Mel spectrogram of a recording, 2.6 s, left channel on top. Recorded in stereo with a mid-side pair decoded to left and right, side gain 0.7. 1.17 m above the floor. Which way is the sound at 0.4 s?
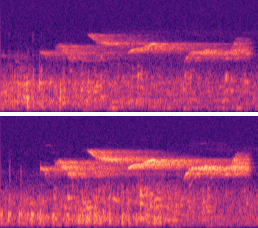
55° right.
